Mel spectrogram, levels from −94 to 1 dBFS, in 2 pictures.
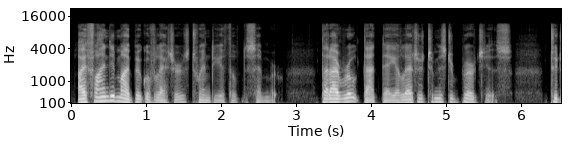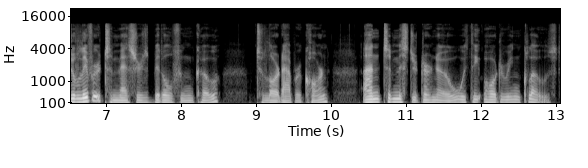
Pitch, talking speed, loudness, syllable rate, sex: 115 Hz, 165 wpm, -20 LUFS, 5.1 syllables/s, male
